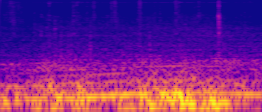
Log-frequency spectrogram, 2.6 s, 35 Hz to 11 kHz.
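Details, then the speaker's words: 2011 Chevy Cruze 1.8L after a spark plug tune-up, road test under throttle: deep, even engine rumble pulling cleanly with no stumble or misfire; transmission didn't lag on the shift as it normally does; normal acceleration. "oh yeah I can definitely tell a big uh big difference let's try this hail right here oh okay didn't hold didn't lag on the shift there like it normally does"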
